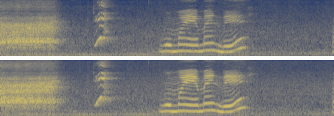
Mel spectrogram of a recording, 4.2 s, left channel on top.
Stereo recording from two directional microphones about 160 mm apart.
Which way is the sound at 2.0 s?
5° left (ahead or behind).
